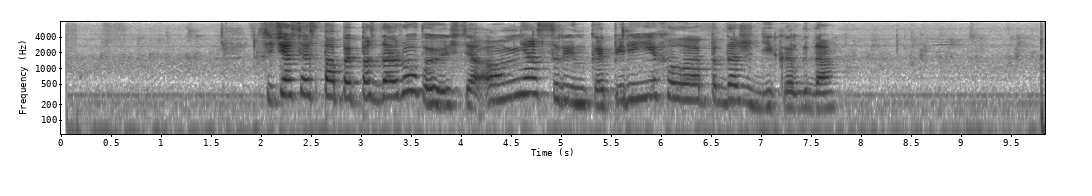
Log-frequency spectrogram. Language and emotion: Russian, neutral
